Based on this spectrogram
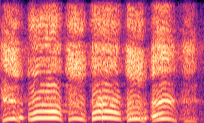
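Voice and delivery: put-on high gasping sobs of a hyperventilating child, half laughing. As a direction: gulp for air like a sobbing kid, half laughing. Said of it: "where they can't even breathe".

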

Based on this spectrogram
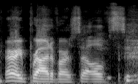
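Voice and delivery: ordinary talk

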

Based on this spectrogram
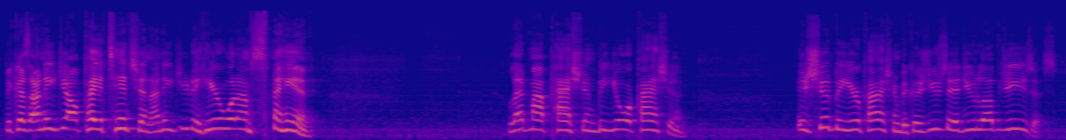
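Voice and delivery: high, fervent appeal to the congregation; passionate preaching. Real, not acted. Pastor urging the church to pay attention, impassioned and high. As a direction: push it up high with real passion. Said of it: "You know why I talk so loud?".

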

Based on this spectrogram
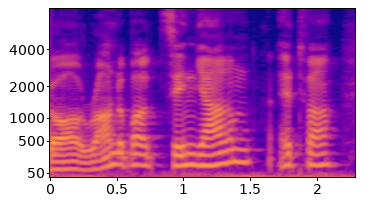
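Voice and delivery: ordinary talk, nothing marked

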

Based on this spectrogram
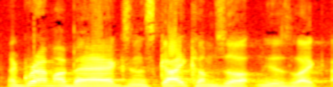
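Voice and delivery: ordinary delivery, nothing marked

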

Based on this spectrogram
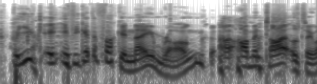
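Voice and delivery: high, loud, laughing self-defence; laughing protest. Real, not acted. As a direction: stammer it out mid-laugh.

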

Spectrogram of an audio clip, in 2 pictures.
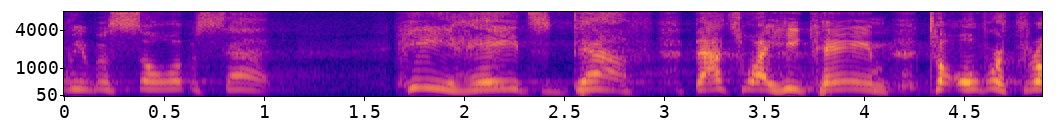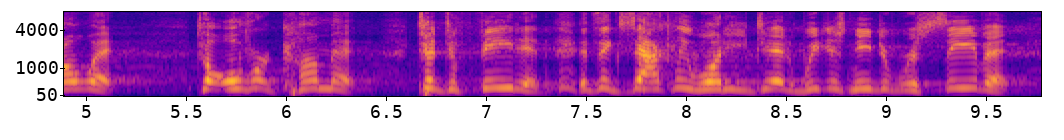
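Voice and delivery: insistent preaching, loud and high; forceful preaching. Acted. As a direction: drive each phrase home to the congregation.

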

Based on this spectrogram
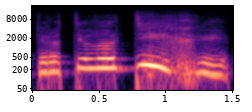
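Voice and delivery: loud, slow angry "I told you"; angry snap. Retold or imitated. Pastor imitating an angry spouse, loud and slow. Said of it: "cuando uno está enojado".

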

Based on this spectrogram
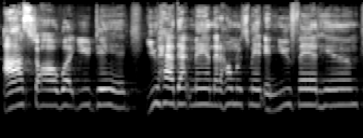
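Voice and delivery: thick, drawn-out southern drawl; slow southern accent, stretching the vowels. Retold or imitated. Elderly lady praising a good deed, heavy southern accent. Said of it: "in the most southern accent".

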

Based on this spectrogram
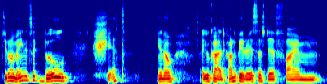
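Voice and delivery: usual speaking voice

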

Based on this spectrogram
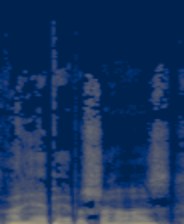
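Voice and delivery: high-pitched comic complaint; mock sex cry. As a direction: blurt it high, as if mid-sex. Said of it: "that I'm gonna say during sex".

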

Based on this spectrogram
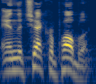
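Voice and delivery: usual speaking voice

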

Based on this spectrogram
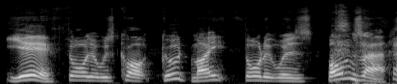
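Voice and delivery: high, slow, hammed-up Australian accent; bad Australian accent. Co-host answers the intro in a bad Australian accent. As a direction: play up a cartoon Aussie, high and drawn out. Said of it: "I can't do an Australian accent at all".

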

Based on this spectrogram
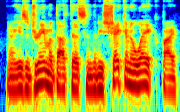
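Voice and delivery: ordinary delivery

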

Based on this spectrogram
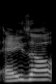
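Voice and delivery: Azo said high as a correction; correcting pronunciation. Retold or imitated. Pharmacist corrects his pronunciation of Azo, high. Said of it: "and she goes".

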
